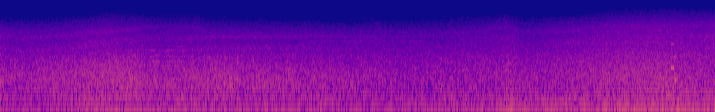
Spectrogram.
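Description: Cars drive past on a road with a steady engine hum.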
